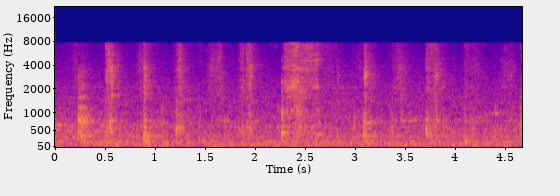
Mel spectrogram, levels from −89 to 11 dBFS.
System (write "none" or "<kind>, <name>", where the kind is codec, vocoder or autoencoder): none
